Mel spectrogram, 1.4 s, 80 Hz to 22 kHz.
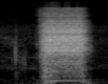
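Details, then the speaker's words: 2003 Ford Windstar SEL power sliding door lock: half-second motor whir with steady buzz but no latching clunk; lock actuator runs without engaging, gears suspected stripped or come apart, unconfirmed. "that lock seems to be disengaged I'm guessing the actuator the gears are stripped or have come apart somehow"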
